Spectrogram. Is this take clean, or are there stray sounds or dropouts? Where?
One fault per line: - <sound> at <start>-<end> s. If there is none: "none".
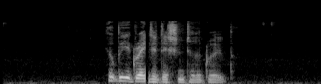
- dropout at 1.4-1.5 s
